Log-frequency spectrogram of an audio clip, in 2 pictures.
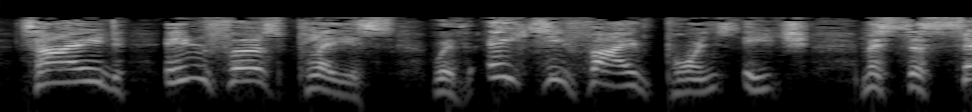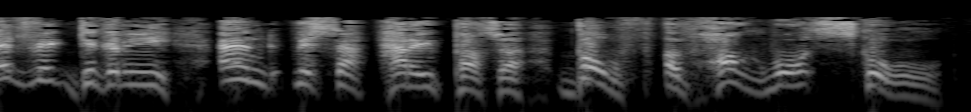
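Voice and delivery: high, ringing master of ceremonies; magnified announcer. A narrator's reading. Bagman announces the standings to the stands, magnified announcer voice. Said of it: "his magically magnified voice echoed".

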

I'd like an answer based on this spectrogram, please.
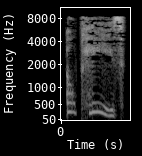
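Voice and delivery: high, impatient cut-in; exasperated interruption. A narrator's reading. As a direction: break in, fed up with the nonsense. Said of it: "Irene cut in".

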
